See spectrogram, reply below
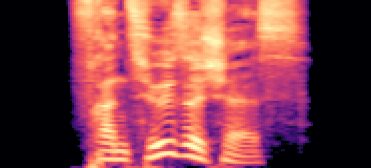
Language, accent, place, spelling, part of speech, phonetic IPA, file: German, Germany, Berlin, französisches, adjective, [fʁanˈt͡søːzɪʃəs], De-französisches.ogg
- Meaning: strong/mixed nominative/accusative neuter singular of französisch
